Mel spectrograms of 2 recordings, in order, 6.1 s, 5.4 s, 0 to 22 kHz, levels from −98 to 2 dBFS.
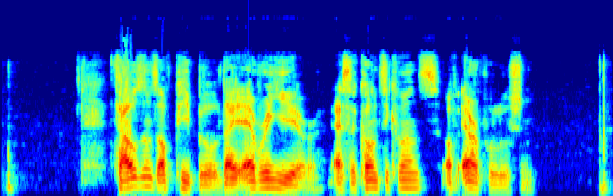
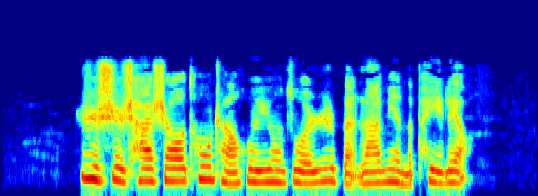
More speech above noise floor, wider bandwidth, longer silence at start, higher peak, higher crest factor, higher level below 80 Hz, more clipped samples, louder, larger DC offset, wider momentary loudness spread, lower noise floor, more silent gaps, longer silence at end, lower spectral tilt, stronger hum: about the same, 62 dB vs 62 dB; first, 8.2 kHz vs 7.4 kHz; about the same, 0.85 s vs 0.8 s; about the same, 0 dBFS vs -2 dBFS; about the same, 18 dB vs 14 dB; about the same, -60 dBFS vs -60 dBFS; neither; about the same, -16 LUFS vs -16 LUFS; neither; first, 14 LU vs 7 LU; about the same, -78 dBFS vs -78 dBFS; neither; second, 0.1 s vs 0.7 s; about the same, -4 dB/octave vs -4.5 dB/octave; neither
